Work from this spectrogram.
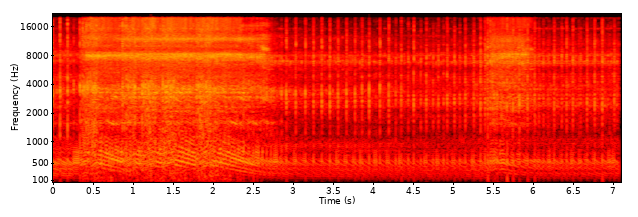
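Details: Echo 280E small chainsaw, first startup after about 10 years unused: revs up hard and clean, then drops to a steady, even deep burble that keeps idling without stalling; healthy two-stroke.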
